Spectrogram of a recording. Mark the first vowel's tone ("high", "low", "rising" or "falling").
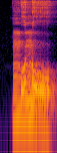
high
